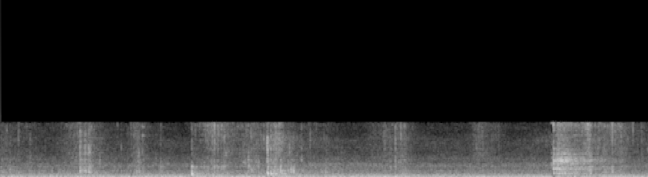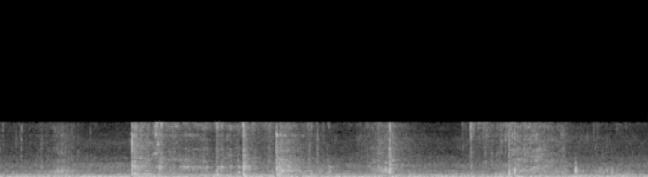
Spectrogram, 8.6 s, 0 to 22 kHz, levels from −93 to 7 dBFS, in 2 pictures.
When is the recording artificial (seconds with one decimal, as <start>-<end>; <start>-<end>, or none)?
none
